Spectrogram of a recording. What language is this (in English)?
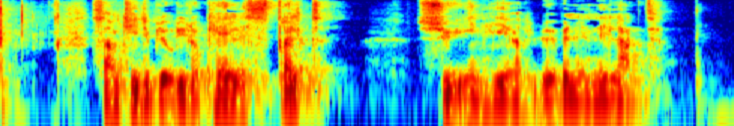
Danish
